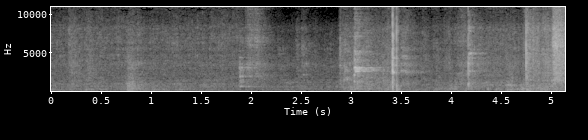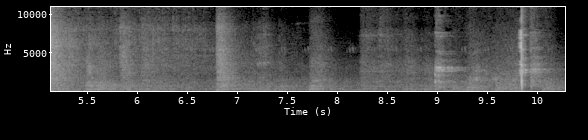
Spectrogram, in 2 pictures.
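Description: Batting cage noise: a steady low rumble with scattered sharp cracks and clanks of balls and bats. The loudest crack comes near the end.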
